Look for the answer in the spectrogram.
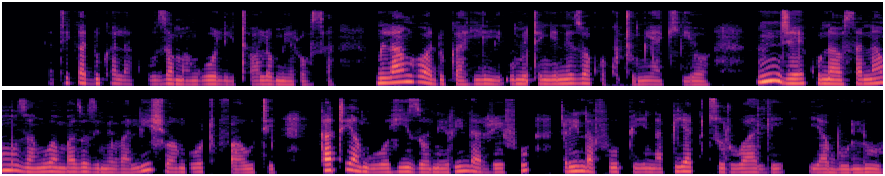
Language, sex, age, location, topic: Swahili, female, 25-35, Nairobi, finance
